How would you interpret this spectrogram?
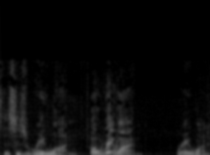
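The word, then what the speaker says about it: Rejwan: to pronounce this is Ray Juan Oh ray one ray one so the J is silent well okay well you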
